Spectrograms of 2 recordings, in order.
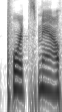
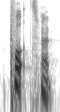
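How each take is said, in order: First: It is said with an American accent. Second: It is said with a British accent.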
